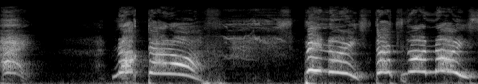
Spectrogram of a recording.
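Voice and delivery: shrill, booming, drawn-out, very high, very loud yell. Retelling how Cohen told fighting hockey players to stop: imitating Cohen yelling. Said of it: "yelling at him".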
